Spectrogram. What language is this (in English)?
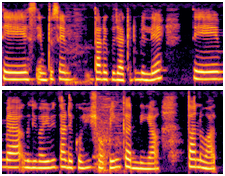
Punjabi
